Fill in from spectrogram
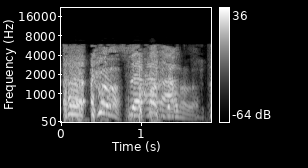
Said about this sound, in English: If you start a chant, we've become one of those shows. That'd be a hell of a chant to start, like a coughing chant.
